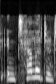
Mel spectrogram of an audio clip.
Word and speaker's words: intelligent: formal academic language but when you come across longer words you have to learn which syllable to stress for example we say in telligent increasing and markedly notice that when you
